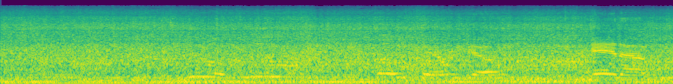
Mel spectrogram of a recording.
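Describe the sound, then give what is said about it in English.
A boat motor rumbles steadily, a loud, continuous engine drone with a broad wash of noise, while faint voices murmur underneath; a small boat passing by on a river. “And we've got a little boat that's going to be coming by. So you're going to be hearing some noise because we're on the river.”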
